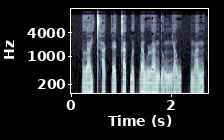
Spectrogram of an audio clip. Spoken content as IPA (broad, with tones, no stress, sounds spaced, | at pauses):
l a˧˥ j t̪ʰ a˨˩ k̚ ʔ ɛ˧ k a˦˥ t̚ w ə˦˥ k̚ l a˧ w ɹ a˧ n ɗ o˨˩ ŋ ɲ a˧˥ w | m a˧˥ n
